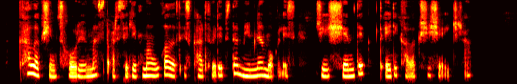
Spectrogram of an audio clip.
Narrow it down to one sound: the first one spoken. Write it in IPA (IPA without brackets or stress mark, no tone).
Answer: kʰ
